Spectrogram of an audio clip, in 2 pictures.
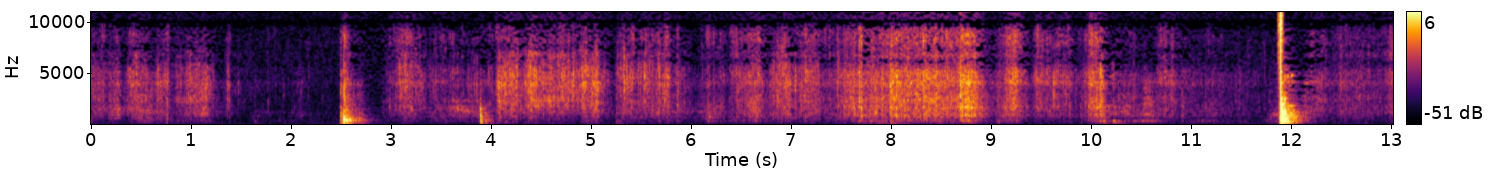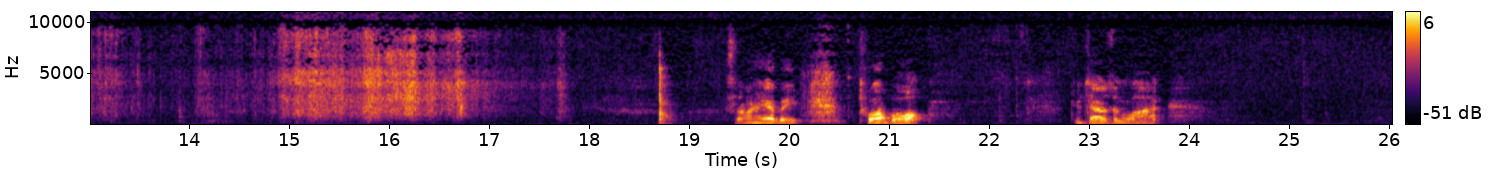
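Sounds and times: plastic bag crinkling: 0.0 - 18.0.

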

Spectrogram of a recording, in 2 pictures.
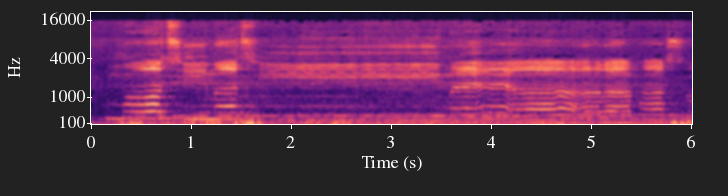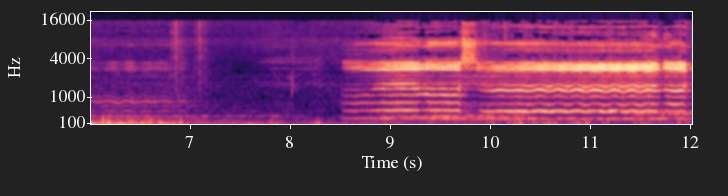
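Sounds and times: low rumble: 0.0 - 12.0
man singing: 0.1 - 7.2, 8.5 - 12.0.

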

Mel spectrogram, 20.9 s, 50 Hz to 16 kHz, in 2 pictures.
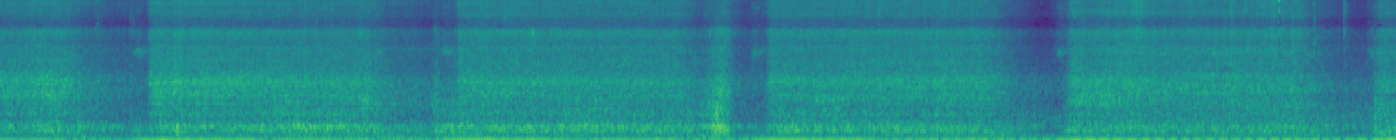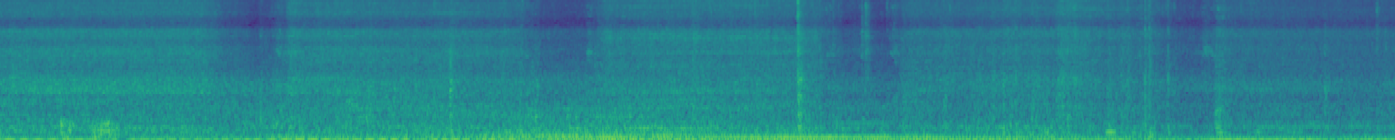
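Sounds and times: concrete pump drone: 0.0 - 20.9
concrete rushing through hose: 0.0 - 20.9.

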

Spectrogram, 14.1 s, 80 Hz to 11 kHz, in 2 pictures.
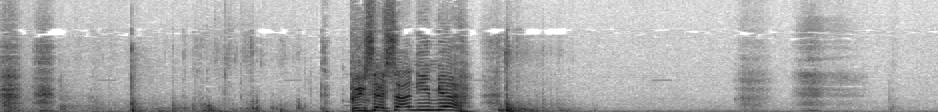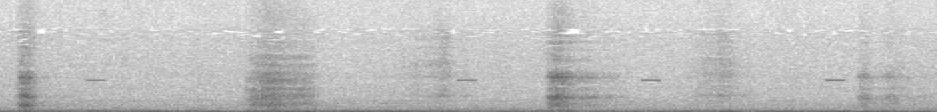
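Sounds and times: low steady hum: 0.0 - 14.0
person breathing: 5.5 - 7.5, 8.8 - 14.0.

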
